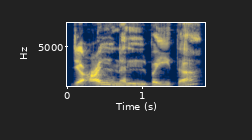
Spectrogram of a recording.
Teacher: جیم کی حرکت کو لمبا نہیں کریں گے اور لام کو ہلانا نہیں، نون کی زبر کو لام کے ساتھ ملائیں گے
